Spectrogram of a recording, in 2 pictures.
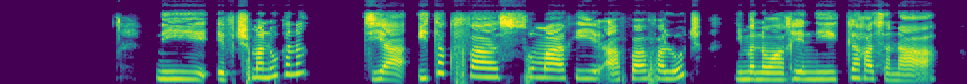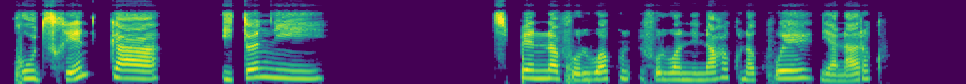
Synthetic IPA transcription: nieviʈ͡ʂimanukanə | d̪̥iəit̪aku̥fasumaɾiafəfaloʈ͡ʂə̥ | nimanowarenikaɾazanə̰ | rud͡zireni̥ka | it̪oni | t͡si̥peninəvoluakv̥oluaninaɾakunakuwenianaɾaku̥

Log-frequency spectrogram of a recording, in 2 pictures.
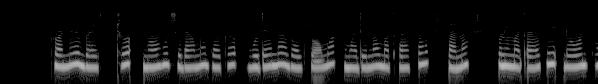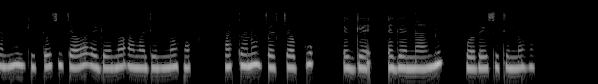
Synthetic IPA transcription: kɔnːɛbɐjt͡ʃːɔnoːɦʊsɪd̪aːmʊd̪ɐɡɐbʊd̪ɛnːɐbɐlt͡ʃo̰ːmɐɐmɐd̪ɪnːɔmɐt̪ʼaːfɐɪkːɐnɐ | kʊnɪmɐt̪ʼaːfɪlɔwɔnt̪ʰɐnːiɡid̪̥ːoːsɪd͡ʒɐwaɛɡɛnːɔɐmɐd̪ɪnːɔhɔ | ʔɐt̪ːɔnud͡ʒɐɾd͡ʒɐbːʊ | ɛɡɛnːaːmɪ | bɔrːe̞ːsːɪt̪ɪnːɔɦɔ

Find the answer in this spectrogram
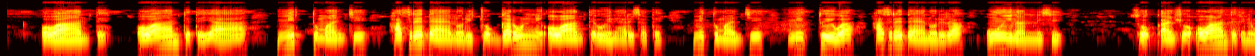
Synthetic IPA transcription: ʔɔwaːnt̪ːɛ | ʔɔwaːnt̪ːɛt̪ɛjaː | mɪt̪ːʊmɐnt͡ʃːɪ | hɐsɪɾɛd̪ɐjɐnɔɾɪt͡ʃːɔɡɐɾʊnːɪʔɔwaːnt̪ːɛʊjnɛhɐɾɪsɐt̪ɛ | mɪt̪ːʊmɐnt͡ʃːɪ | mɪt̪ːʊɪwɐ | hɐsɪɾɛd̪ɐjɐnɔɾɪɾɐ | ʔʊjnɐnːɪsɪ | sɔkʼːɐnʃɔʔɔwaːnt̪ːɛt̪ɛnɛ

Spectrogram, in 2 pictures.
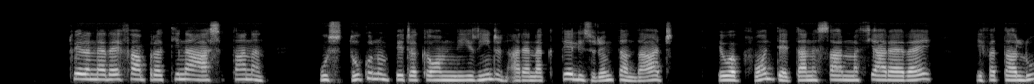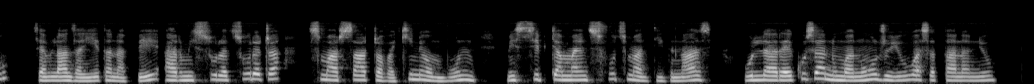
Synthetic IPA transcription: t̪weɾaniɾajfaampiɾat̪inəasḁt̪ananə̥ | usu̥d̪̥ukunumipeʈ͡ʂakawaminiɾiɳɖ͡ʐina̰ɾanaki̥t̪eliziɾewmit̪and̪aːʈ͡ʂə̥ | ewabiv̥onid̪ait̪anəsaɾinəfiaɾaiɾaj | efət̪alu | z̥ajmiland͡zaet̪anəb̥eaɾimisi̥suɾət͡suɾaʈ͡ʂə | simaɾisaɾʈ͡ʂavakʰinewambunini | misi̥t͡sipi̥kʲəmajnit͡si̥fut͡simand̪̥id̪inazi̥ | ulunaɾajkusənumanuɳɖ͡ʐuiwasat̪ananiw

